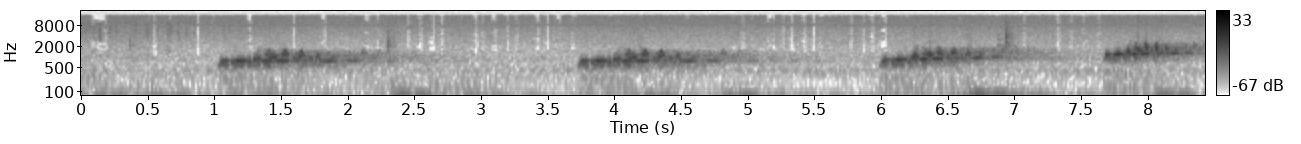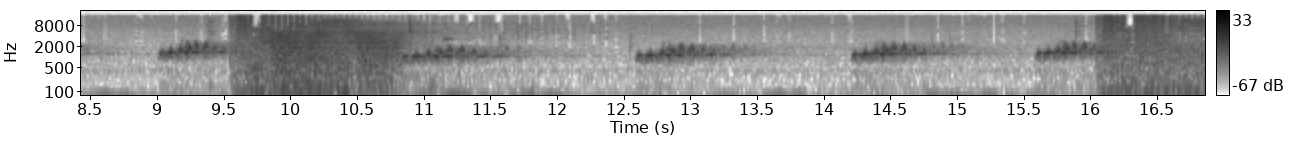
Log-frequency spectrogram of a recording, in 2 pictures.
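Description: Laser beams fire in repeated short humming bursts, each rising slightly in pitch.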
